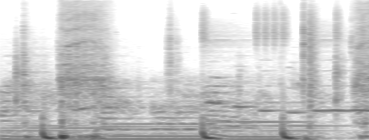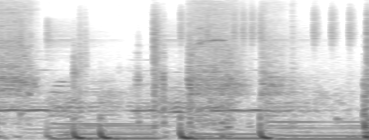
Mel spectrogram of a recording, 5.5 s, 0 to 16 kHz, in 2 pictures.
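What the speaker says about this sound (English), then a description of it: "we're gonna have 3 more screws on the back, which is gonna get the rest of our casing off." A screwdriver unscrews the back casing screws of an Akai MPC1000 sampler, close ratcheting clicks and small metallic ticks in short bursts, with light room noise and some music.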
